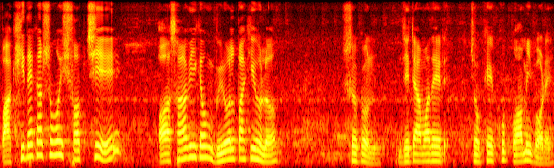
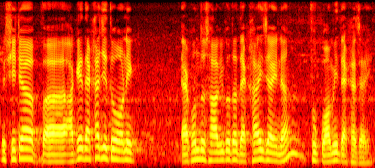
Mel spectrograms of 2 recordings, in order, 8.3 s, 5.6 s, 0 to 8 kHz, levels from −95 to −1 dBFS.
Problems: constant background noise, background conversations at intervals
